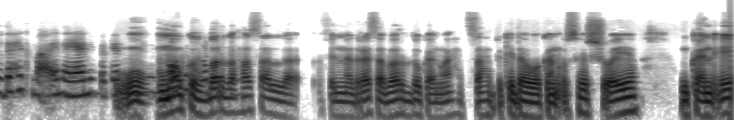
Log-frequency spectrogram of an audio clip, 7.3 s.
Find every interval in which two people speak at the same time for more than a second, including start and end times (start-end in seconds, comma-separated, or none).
1.2-2.5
